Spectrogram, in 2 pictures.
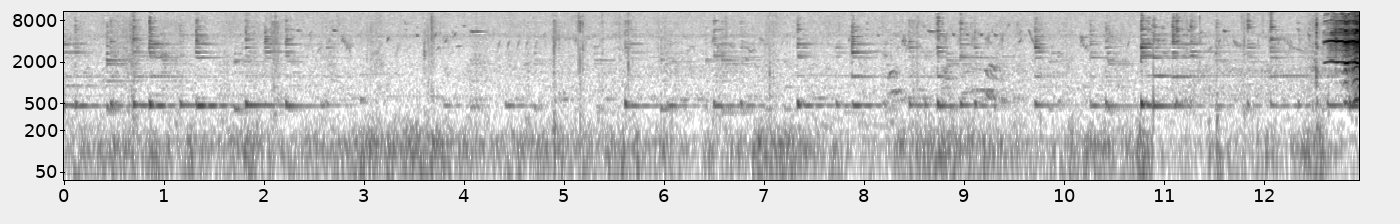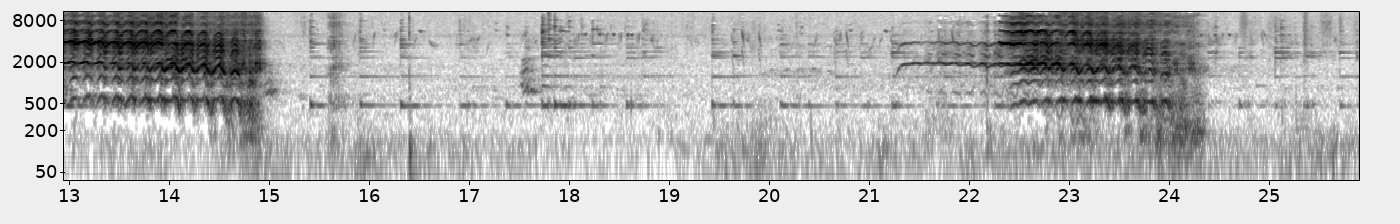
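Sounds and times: faint bell ringing: 0.0 - 3.0, 5.4 - 12.5, 15.4 - 22.0, 24.4 - 25.9
horse whinnying: 12.6 - 15.1, 21.3 - 24.4.

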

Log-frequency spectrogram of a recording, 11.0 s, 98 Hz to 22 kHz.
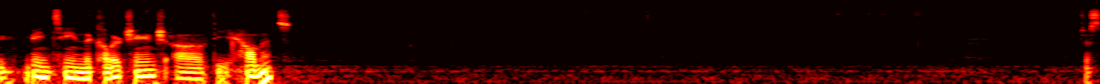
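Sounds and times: faint room hum: 0.0 - 11.0.

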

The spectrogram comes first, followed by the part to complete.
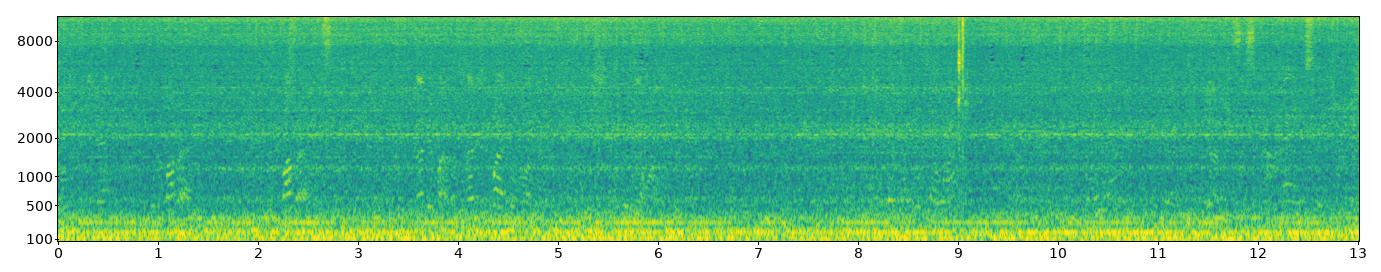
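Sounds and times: jet engines rumbling in cabin: 0.0 - 13.0
sharp click: 9.0 - 9.2.

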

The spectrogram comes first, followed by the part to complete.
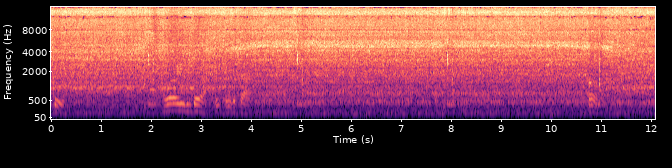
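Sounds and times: machine hiss and hum: 0.0 - 12.0.

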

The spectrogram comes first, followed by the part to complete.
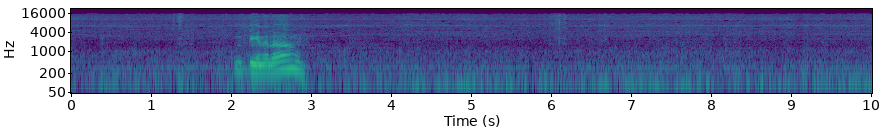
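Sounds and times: wind buffeting microphone: 0.4 - 10.0.

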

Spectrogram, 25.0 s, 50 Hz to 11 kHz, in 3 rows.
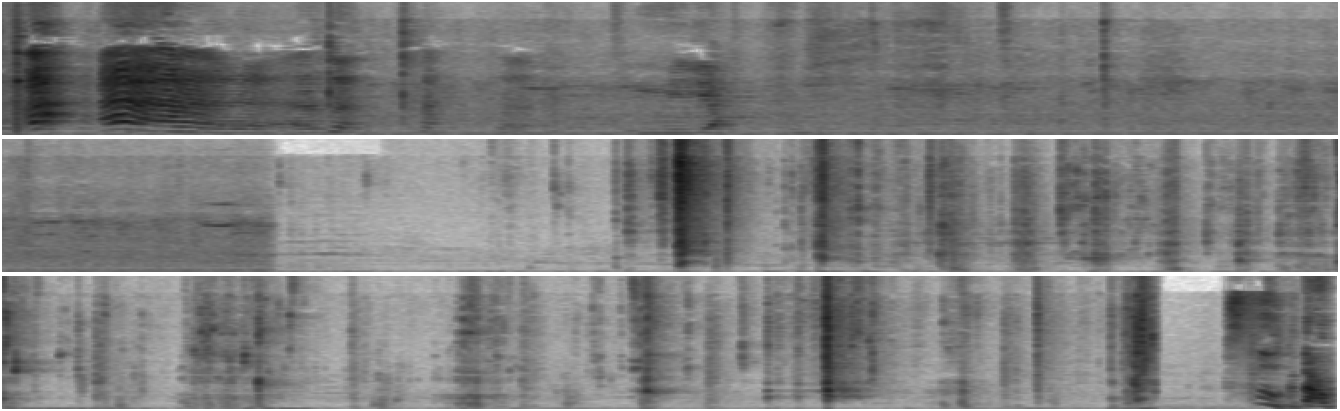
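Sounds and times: ice cracking as chewed: 11.4 - 24.0.

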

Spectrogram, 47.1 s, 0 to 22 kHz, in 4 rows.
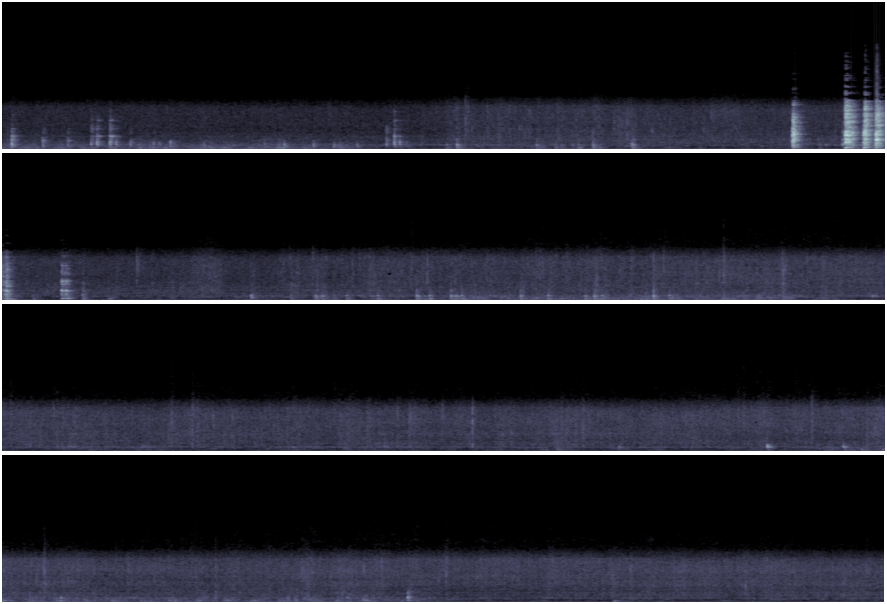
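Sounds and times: vegetables sizzling in oil: 0.0 - 47.0
wooden spoon stirring in frying pan: 0.0 - 47.0
kitchenware clattering and knocking: 0.1 - 2.4, 10.6 - 12.0.

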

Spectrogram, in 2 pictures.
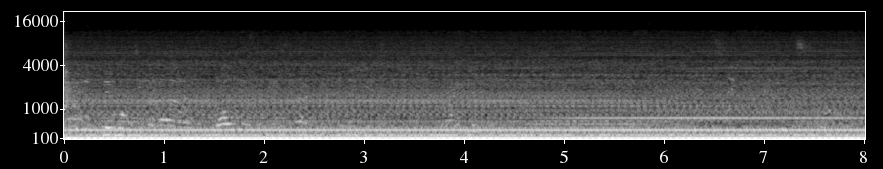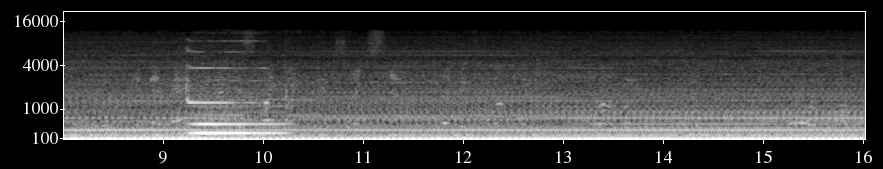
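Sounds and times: steady tone: 9.2 - 10.6.

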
